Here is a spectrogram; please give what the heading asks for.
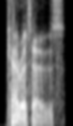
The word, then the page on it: keratose: British English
